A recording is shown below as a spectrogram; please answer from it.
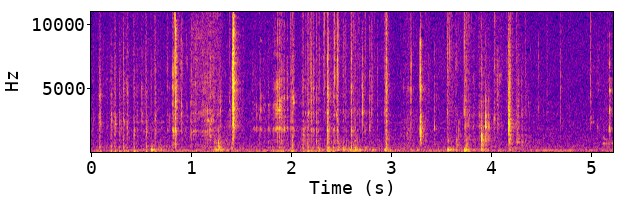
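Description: A small knife carves flakes from a solid yellow bar of dry soap held in the palm, scraping and cutting through it. A series of quick, crisp, crunchy scrapes and clicks, bright and dry with almost no ring, is heard over a quiet background.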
